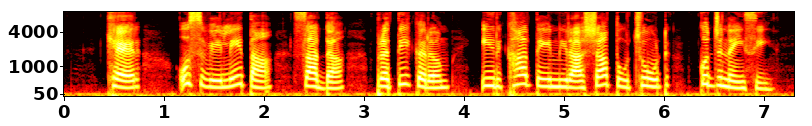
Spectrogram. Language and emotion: Punjabi, neutral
